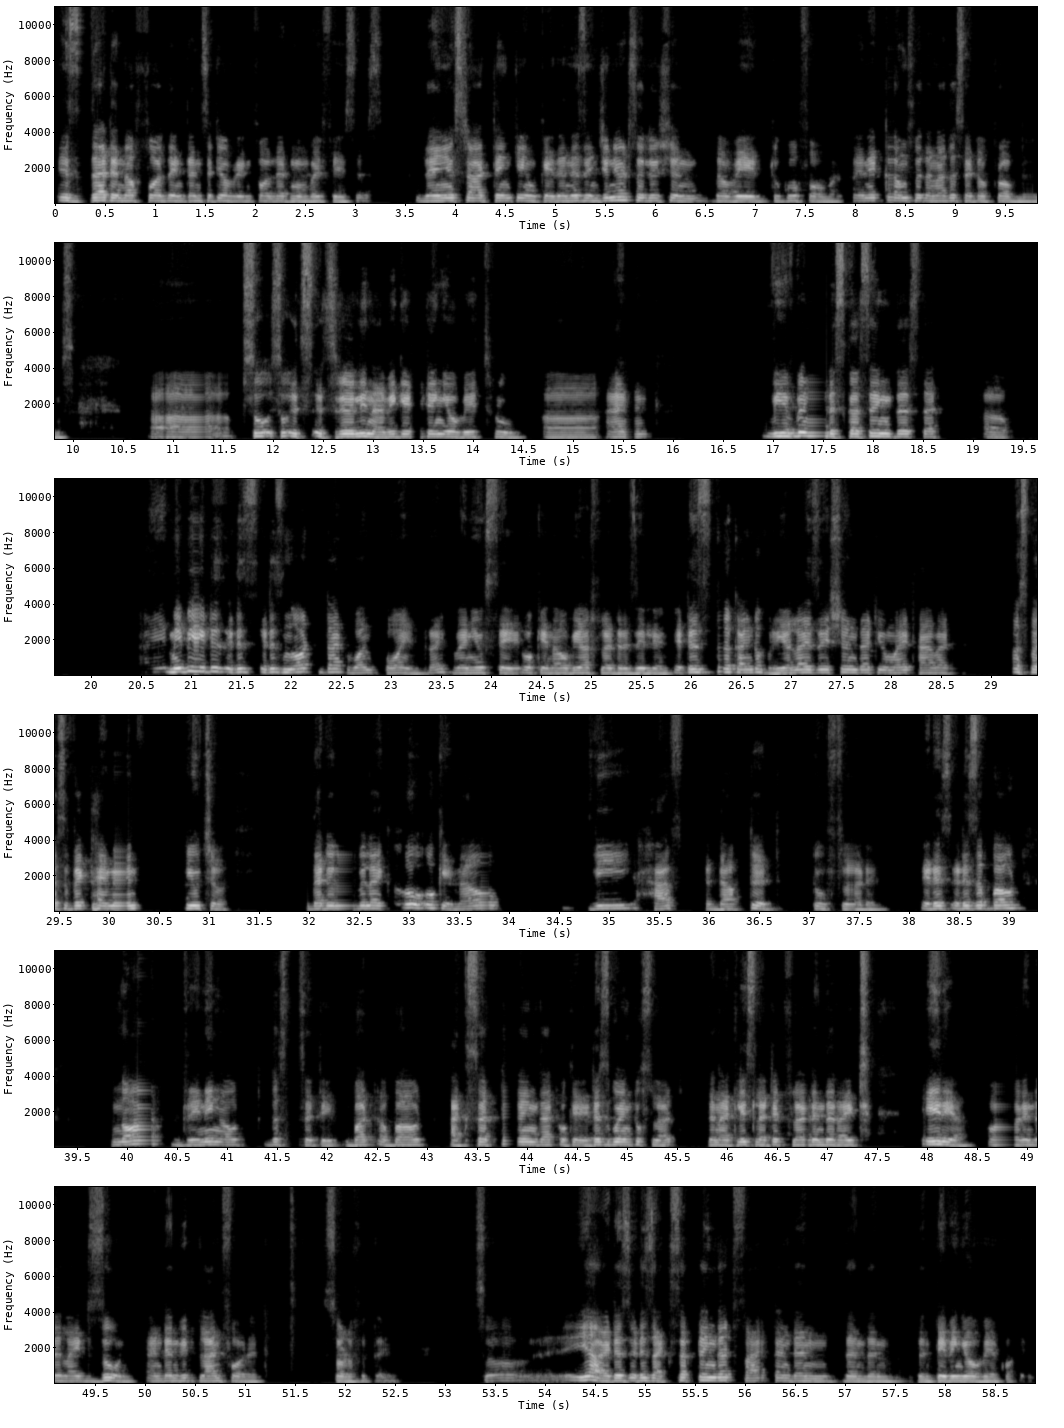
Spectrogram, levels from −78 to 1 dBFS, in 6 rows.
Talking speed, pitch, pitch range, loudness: 165 wpm, 150 Hz, 135-165 Hz, -24 LUFS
